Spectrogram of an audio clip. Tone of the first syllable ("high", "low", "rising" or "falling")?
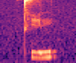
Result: rising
